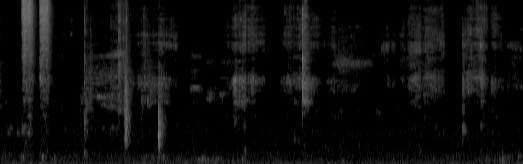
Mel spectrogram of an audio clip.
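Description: Faint soft swishes of a hand spreading and smoothing wet epoxy over a sink backsplash, following two short, louder sharp sounds within the first second.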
